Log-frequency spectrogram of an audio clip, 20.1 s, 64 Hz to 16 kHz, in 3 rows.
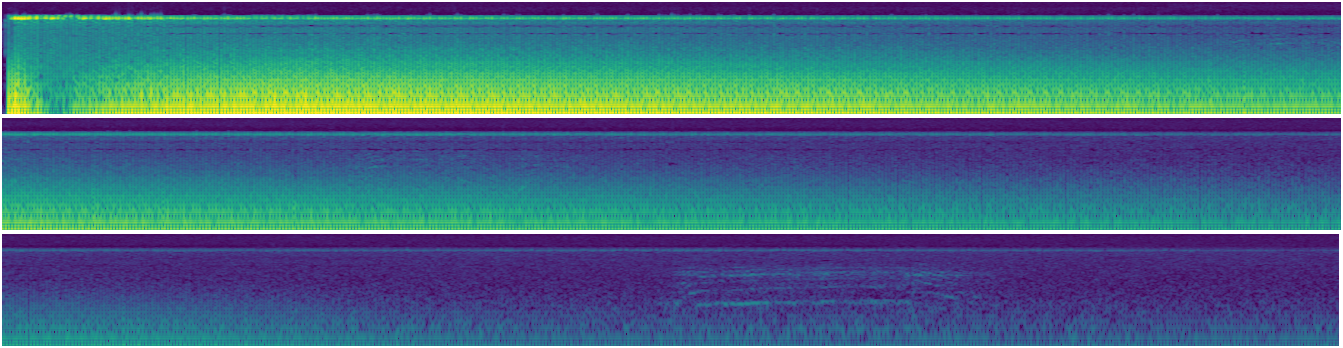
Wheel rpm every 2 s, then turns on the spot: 0, 0, 20, 30, 50, 20, 20, 0, 70, 10.
10-12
